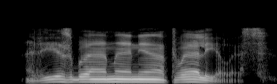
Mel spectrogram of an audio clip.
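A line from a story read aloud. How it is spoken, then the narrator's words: Grim joke. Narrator (Russian): мрачно пошутил Каримов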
